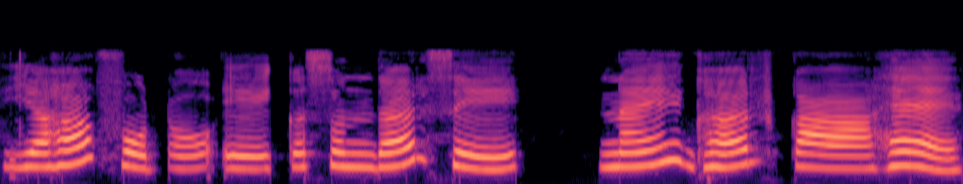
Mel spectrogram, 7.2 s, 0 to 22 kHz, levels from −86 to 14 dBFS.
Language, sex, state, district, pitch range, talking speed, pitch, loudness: Hindi, female, Madhya Pradesh, Dhar, 260-310 Hz, 75 wpm, 285 Hz, -14 LUFS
